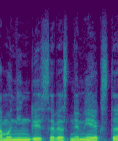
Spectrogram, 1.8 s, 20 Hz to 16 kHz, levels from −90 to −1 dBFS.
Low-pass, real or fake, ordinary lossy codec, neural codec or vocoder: 14.4 kHz; real; Opus, 64 kbps; none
